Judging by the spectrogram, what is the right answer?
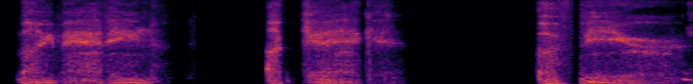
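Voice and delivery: very slow, drawn-out, spooky scary wolf voice. Answering what you're drinking tonight in a scary wolf voice. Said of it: "I'm not allowed to talk like that in the house".

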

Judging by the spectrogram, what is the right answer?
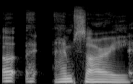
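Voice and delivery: ordinary delivery

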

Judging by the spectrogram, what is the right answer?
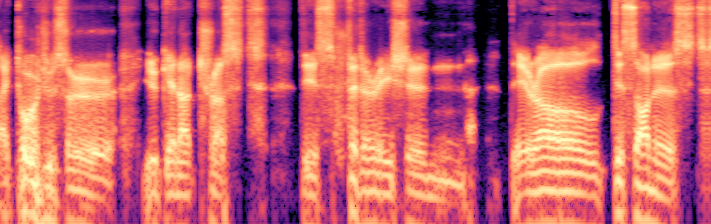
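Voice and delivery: very low pitch, dragged out. In a game, the Gorn aide objects to the turn of events: Slasarn the Gorn aide voice. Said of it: "So the Gorn aide, Slasarn. / He took exception to this turn of events. / "This is Officer Leader [name], speaking for [name], Captain Leader. The cruisers [name] and [name] are summoned off station. M".

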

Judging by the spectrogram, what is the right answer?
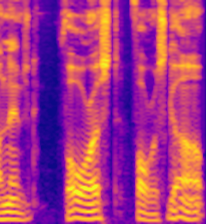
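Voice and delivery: slow, weak, off-form put-on movie character voice. Admitting the first try was weak, the speaker does a bad Forrest Gump impression. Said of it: "That was not my better impression of Forrest Gump".

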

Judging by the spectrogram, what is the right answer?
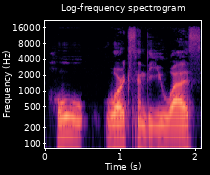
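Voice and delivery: plain

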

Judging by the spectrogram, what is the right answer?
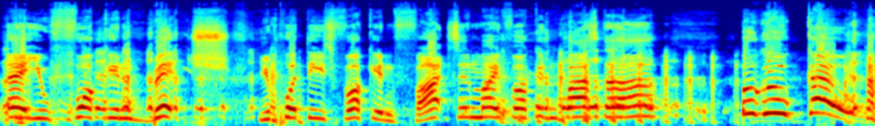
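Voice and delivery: brash, put-on comedian voice. Speaker acts out a diner complaining about his pasta, Andrew Dice Clay impression. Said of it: "doing Andrew Dice Clay impressions".

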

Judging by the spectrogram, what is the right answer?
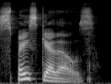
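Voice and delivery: American accent, said briskly. Asked to say two words a bit quicker, in an American accent. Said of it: "can you say space ghettos in an American accent".

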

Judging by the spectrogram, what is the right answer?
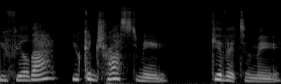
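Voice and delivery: mock, oddly sinister, totally evil-sounding delivery. Retelling a character handing over the Moonstone: imitating Lucy's evil line reading. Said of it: "in a really weird line reading where it seems like she's totally evil".

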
